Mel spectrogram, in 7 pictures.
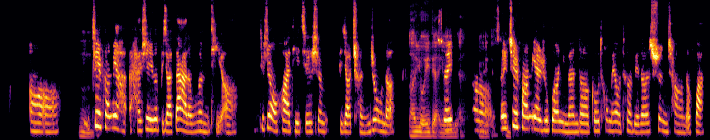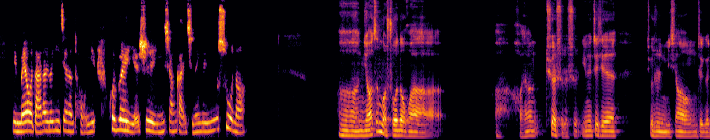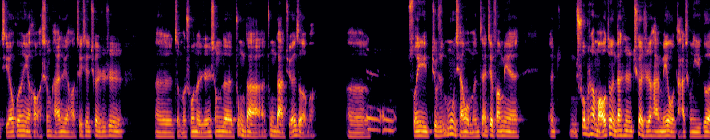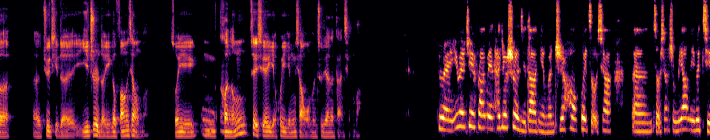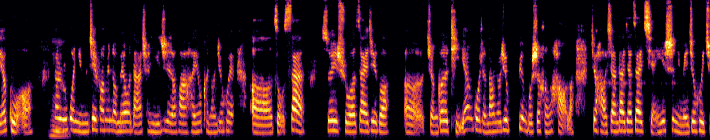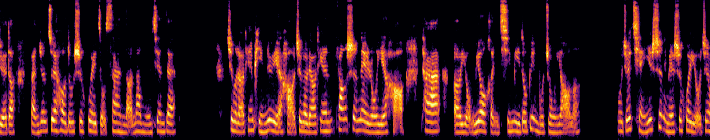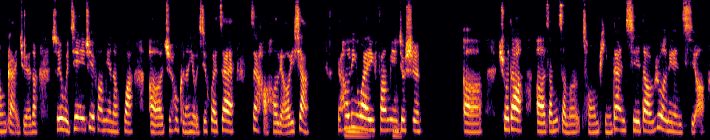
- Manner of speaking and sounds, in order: other background noise; other noise; tapping
- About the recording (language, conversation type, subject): Chinese, advice, 当你感觉伴侣渐行渐远、亲密感逐渐消失时，你该如何应对？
